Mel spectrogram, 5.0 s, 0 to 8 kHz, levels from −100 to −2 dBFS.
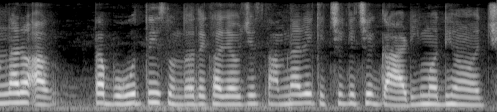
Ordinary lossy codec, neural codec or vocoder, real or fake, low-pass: none; none; real; 7.2 kHz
